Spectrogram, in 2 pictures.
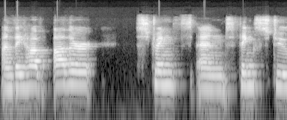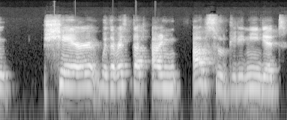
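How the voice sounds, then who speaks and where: Woman, Uruguayan Spanish accent, non-native English, middle pitch, interview guest, hesitant and thoughtful. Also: fairly even intonation, slow pace, bright, forceful tone. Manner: thoughtful, searching for words with fillers. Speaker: learning consultant guest. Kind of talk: interview answers.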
